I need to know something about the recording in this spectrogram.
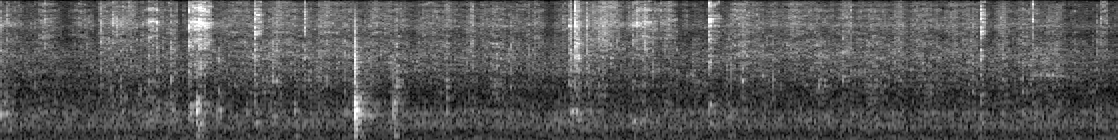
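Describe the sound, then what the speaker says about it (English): A whisk stirring melted cheese into a creamy Alfredo sauce in a pan, soft scraping and sloshing under a low bubbling background, with sharper metallic taps and clinks scattered throughout. "I take a whisk and just kind of whisk everything together to make sure that it's nice and smooth"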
